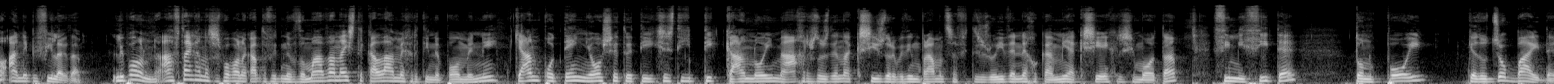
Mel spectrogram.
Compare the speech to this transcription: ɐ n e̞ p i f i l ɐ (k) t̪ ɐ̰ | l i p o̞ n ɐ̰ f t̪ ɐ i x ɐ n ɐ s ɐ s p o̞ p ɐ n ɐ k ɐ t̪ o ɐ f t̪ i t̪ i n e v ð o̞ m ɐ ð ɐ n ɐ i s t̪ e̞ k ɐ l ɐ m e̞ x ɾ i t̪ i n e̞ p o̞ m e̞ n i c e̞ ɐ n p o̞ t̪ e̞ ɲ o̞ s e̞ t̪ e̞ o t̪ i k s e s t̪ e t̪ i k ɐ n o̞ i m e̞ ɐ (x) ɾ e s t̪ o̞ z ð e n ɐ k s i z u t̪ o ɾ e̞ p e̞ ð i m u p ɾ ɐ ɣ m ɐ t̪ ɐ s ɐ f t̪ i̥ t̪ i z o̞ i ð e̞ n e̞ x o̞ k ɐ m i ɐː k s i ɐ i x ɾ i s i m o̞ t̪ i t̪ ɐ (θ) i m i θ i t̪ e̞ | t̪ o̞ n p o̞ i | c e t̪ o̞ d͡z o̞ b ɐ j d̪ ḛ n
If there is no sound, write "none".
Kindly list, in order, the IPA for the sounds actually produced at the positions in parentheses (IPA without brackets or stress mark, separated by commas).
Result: k, x, θ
